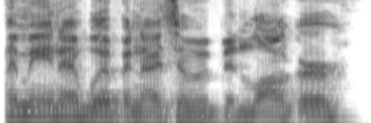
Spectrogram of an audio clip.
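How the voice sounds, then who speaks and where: A man in his thirties co-hosts a podcast in casual chat. His voice is smooth and resonant. He rambles with lots of restarts and drops the odd swear word. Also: a little high, very fast, a bit bright. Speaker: podcast co-host.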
